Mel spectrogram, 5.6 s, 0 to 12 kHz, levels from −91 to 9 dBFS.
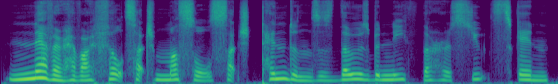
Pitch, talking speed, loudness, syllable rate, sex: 185 Hz, 150 wpm, -20 LUFS, 4.0 syllables/s, female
